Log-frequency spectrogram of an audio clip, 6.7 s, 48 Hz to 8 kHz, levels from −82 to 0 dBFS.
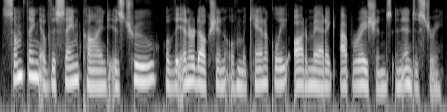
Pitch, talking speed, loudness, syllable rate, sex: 170 Hz, 145 wpm, -18 LUFS, 5.2 syllables/s, female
